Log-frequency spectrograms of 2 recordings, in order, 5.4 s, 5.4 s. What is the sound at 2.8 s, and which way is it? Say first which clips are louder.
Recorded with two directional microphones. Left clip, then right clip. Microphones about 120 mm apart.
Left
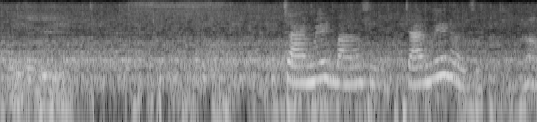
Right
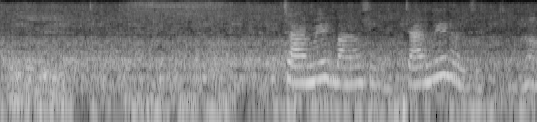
A woman's voice: even; 15° left (ahead or behind).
